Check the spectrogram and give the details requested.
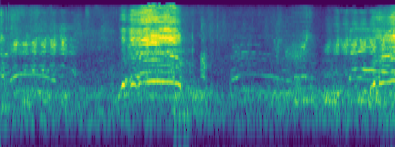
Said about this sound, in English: So what's making the noise? Why? What animal is it? Goat. And how many goats are there? Four.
